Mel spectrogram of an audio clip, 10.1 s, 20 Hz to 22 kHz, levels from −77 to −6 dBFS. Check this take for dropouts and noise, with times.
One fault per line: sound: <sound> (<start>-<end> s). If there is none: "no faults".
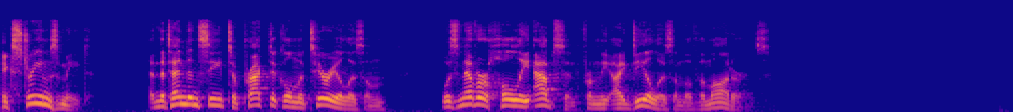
no faults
